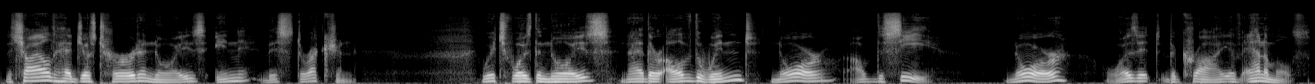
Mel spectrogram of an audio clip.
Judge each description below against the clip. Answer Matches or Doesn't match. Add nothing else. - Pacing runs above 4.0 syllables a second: Doesn't match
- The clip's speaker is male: Matches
